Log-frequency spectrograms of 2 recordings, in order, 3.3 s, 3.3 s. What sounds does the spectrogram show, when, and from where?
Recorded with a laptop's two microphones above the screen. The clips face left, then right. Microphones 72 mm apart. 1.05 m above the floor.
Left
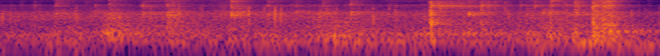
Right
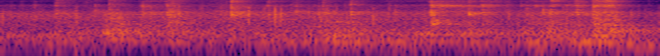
0.3 s crumpling: 25° left (ahead or behind), 1.0 m
2.1 s a crack: 70° left (ahead or behind), 0.5 m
